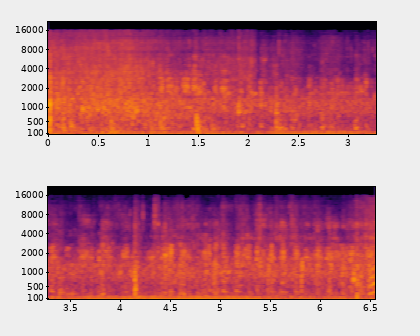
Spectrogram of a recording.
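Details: Ducks playing in a peaceful pond in Espoo, Finland, with no background music: scattered soft quacks and splashing water over a steady low hum, the calls irregular and overlapping.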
